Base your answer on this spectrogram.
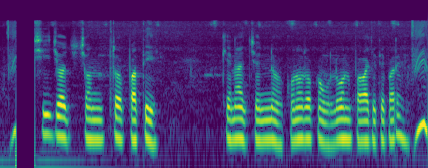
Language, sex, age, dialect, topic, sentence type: Bengali, male, 18-24, Jharkhandi, agriculture, question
